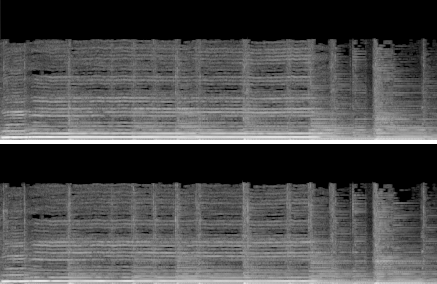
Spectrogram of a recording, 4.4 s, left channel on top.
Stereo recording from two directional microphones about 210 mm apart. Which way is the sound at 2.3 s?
20° left (ahead or behind).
